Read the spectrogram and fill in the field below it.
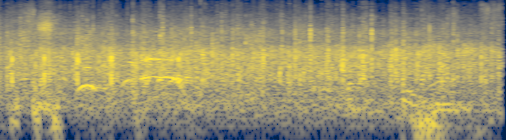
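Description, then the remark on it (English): Steady audience applause for a speaker as he comes up, a dense, even wash of many hands clapping at constant loudness, with faint crowd voices mixed in underneath. “him a round of applause as he comes up.”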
